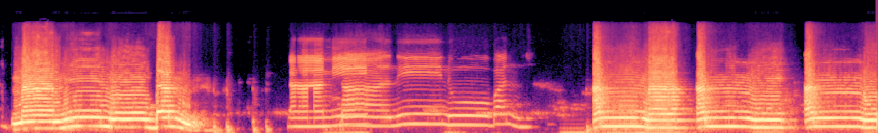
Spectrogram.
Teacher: Ujung lidah pada posisi Menempel gusi atas di atas sedikit dari makhraj lam. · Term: huruf nun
